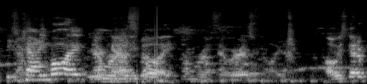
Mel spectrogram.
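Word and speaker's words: Demorestville: Demarest-ville, yeah. Always got to pronounce it right. Yeah. Demarest-ville.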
